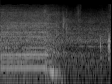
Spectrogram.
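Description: Sound effect for an animated logo intro: a steady droning tone with overtones that slides down in pitch about a second in, then falls away to a fainter hiss.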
